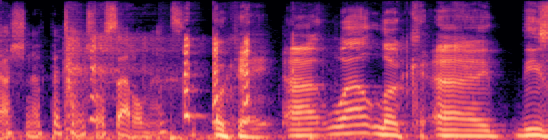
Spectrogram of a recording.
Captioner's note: laugh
